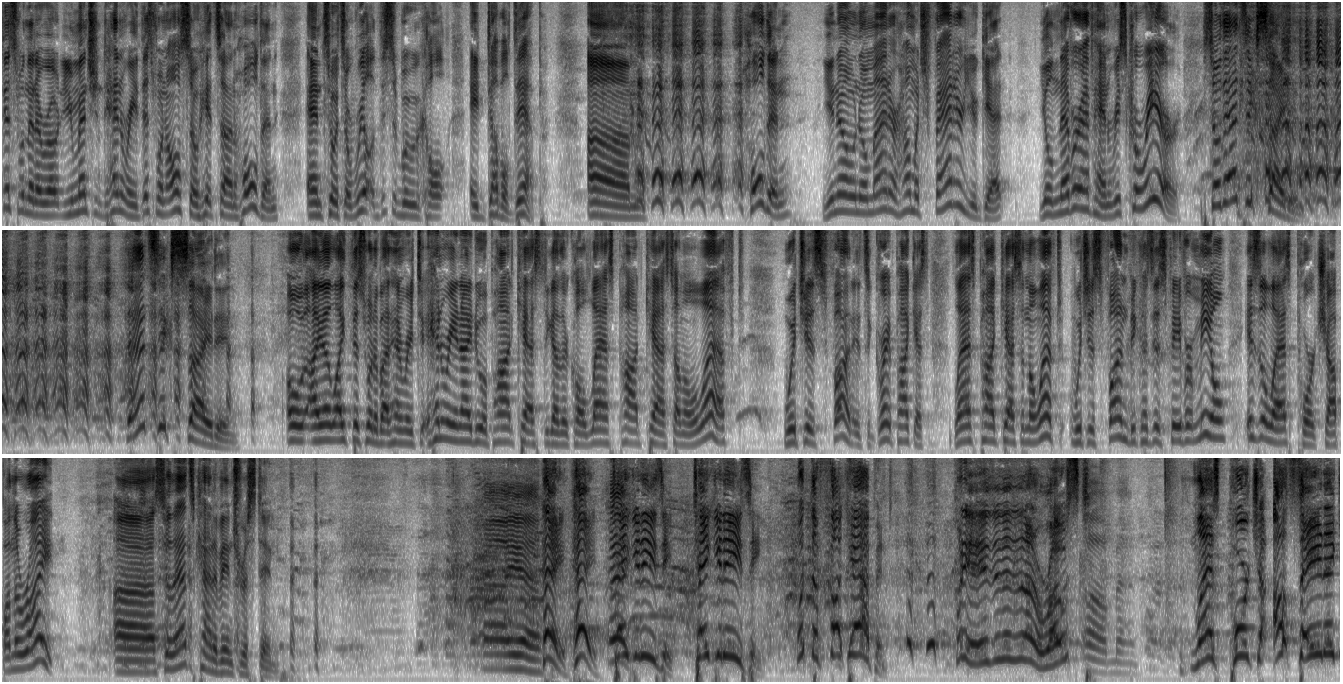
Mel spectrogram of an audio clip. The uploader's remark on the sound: on this very special live episode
